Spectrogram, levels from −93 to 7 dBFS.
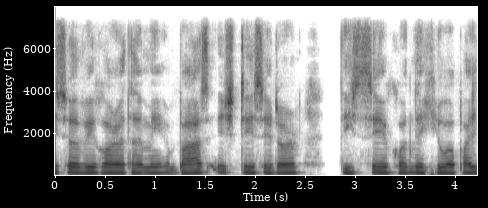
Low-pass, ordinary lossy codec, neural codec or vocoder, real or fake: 7.2 kHz; none; codec, 16 kHz, 4.8 kbps, FACodec; fake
